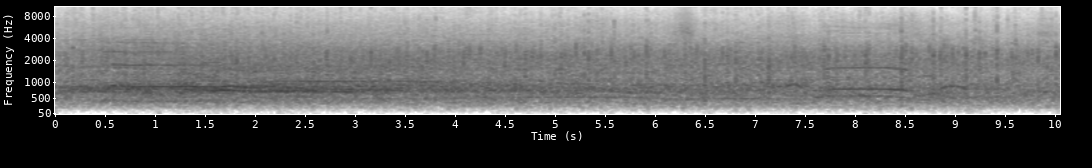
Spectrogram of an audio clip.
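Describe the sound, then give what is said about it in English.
A large crowd claps steadily for about ten seconds to the Lord at a church service, a dense, sustained roar of applause with faint cheering voices and whistles rising above it. “Why don't everybody clap your hands to the Lord?”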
